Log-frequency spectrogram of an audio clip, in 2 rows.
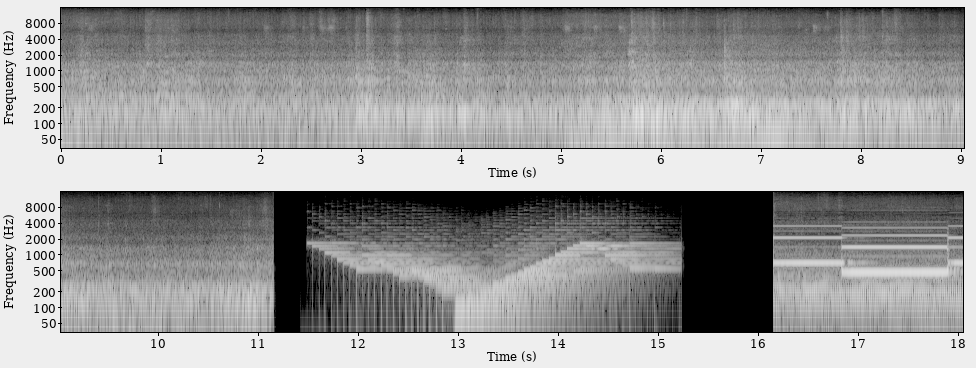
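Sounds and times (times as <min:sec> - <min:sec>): heavy truck engines rumbling: 0:00.0 - 0:11.2.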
